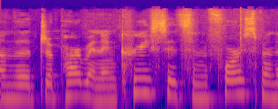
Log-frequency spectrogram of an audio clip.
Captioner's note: speaking french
